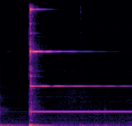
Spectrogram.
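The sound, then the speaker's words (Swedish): A reception desk bell struck once gives a bright metallic ding, then a long, steady ring that fades slowly. “Jag ser någonting som ser ut som en pling. Ah, sån där plinga, receptionsplinga. Exakt, en sån här.”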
